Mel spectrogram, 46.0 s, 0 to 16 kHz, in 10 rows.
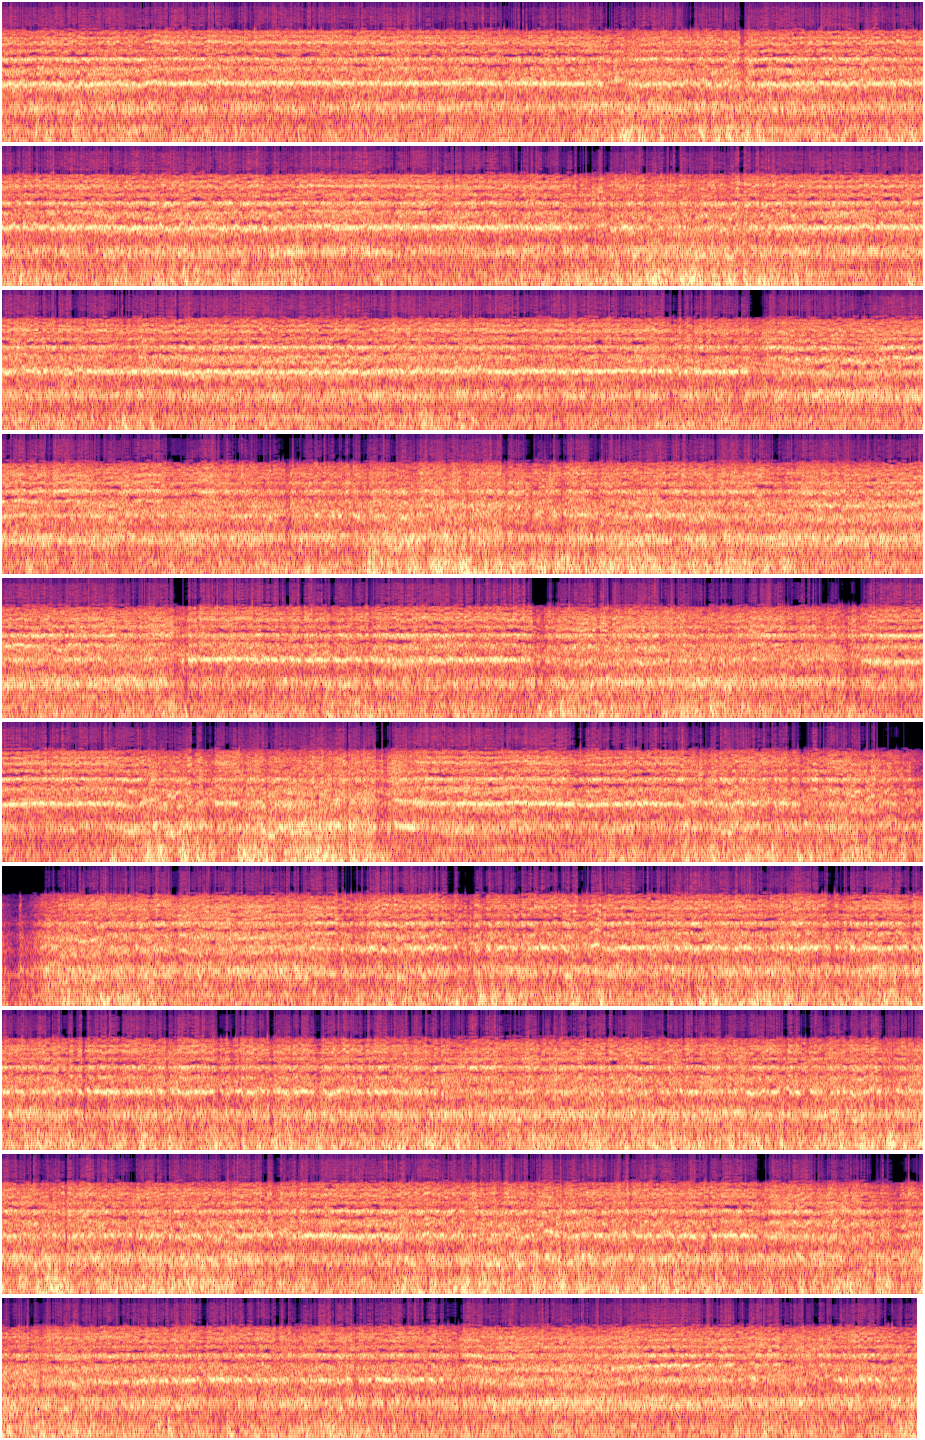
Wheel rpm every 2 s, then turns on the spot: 220, 230, 220, 230, 220, 220, 230, 230, 250, 230, 230, 230, 230, 180, 190, 230, 230, 230, 230, 220, 210, 230, 230.
none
